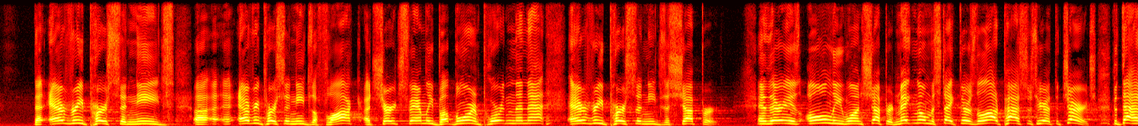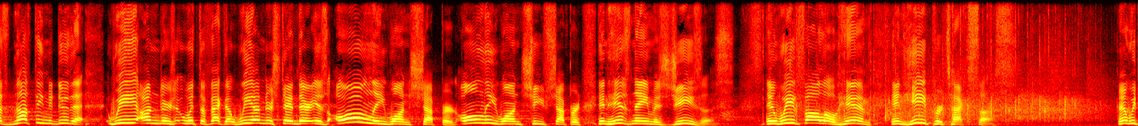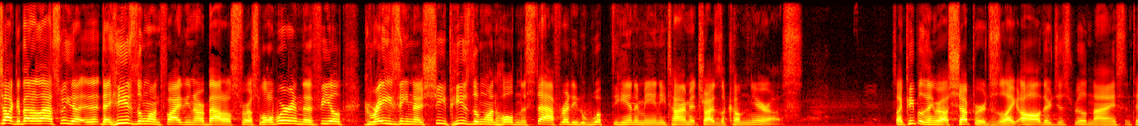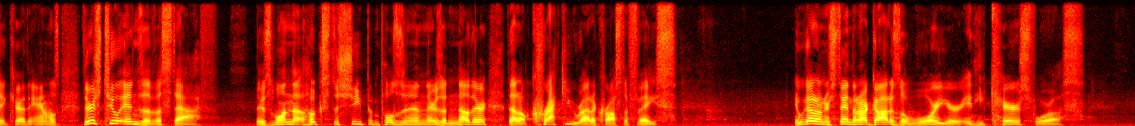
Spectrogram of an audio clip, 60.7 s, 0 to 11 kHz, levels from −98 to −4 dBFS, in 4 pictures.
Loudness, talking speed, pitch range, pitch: -24 LUFS, 180 wpm, 165-250 Hz, 210 Hz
